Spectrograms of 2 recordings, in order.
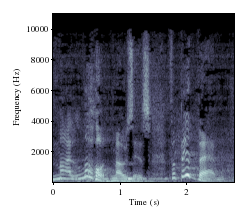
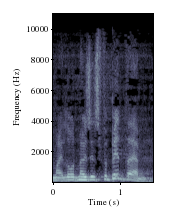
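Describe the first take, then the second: First: "lord" drawn out high and loud, like an exclamation; slow, hammed-up "My lord Moses" with a huge swoop on "lord"; wrong punctuation. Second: Said in the usual way. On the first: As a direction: imitate a matron crying "My lord" as a shocked oath. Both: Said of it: "she got the spirit right, but the punctuation wrong".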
